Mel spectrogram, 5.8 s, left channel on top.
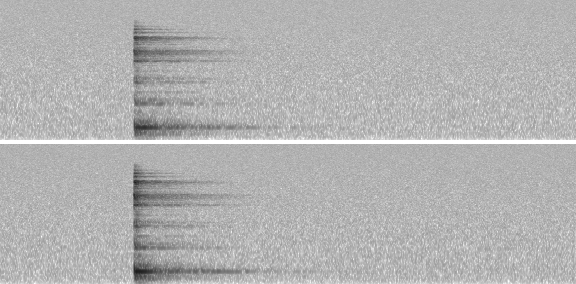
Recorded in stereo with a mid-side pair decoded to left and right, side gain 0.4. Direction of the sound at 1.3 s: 55° right.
